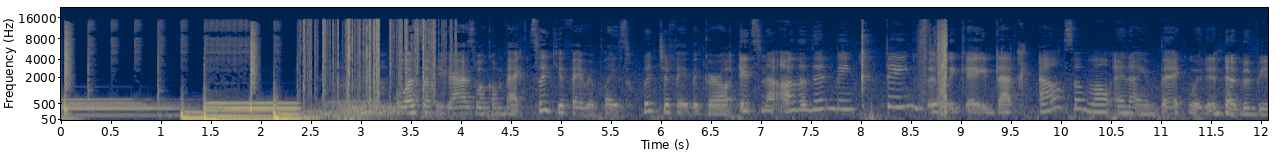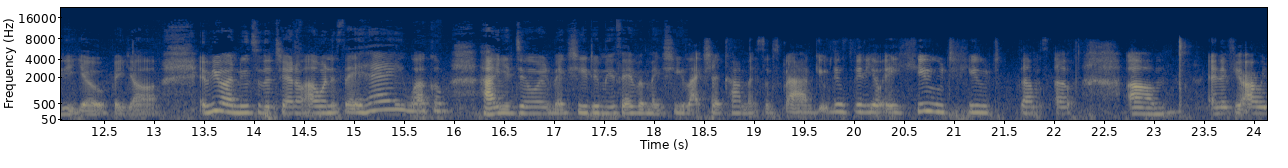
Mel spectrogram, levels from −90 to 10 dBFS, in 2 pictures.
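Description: Two bursts of scratchy, rustling noise sit right over the audio, from 2.38 to 3.98 s and again from 8.55 to 8.86 s, at roughly the same level as the sound itself. That's cable scratch noise, likely a worn cable or connector being moved. From 18.33 s to the end the quality drops suddenly with no gap: nothing above 8.7 kHz and more codec grit. That's an adaptive stream at a lower bitrate, which fits Opus stepping from 64 down to 16 kbit/s.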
